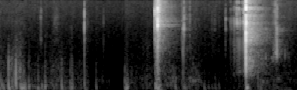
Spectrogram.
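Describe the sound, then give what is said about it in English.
A can of sparkling water cracks open: a few small metallic clicks, then two sharp, bright pops with a brief fizzy hiss, the second louder. No one speaks. “Here's a crisp sound of me opening. Okay. This, water.”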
